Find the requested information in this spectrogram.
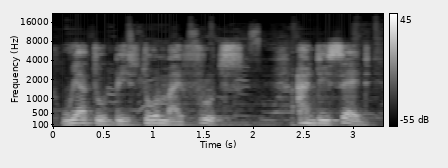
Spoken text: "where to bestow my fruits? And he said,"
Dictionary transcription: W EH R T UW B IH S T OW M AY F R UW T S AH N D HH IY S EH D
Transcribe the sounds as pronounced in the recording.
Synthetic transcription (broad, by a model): W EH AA T UW B IH S T OW M AY F R UW T S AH N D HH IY S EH D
